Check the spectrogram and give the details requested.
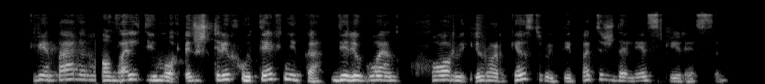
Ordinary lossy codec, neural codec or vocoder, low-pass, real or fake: Opus, 64 kbps; codec, 24 kHz, 3 kbps, HILCodec; 10.8 kHz; fake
